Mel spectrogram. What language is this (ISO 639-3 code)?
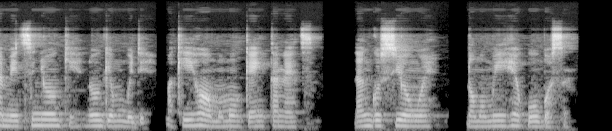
ibo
